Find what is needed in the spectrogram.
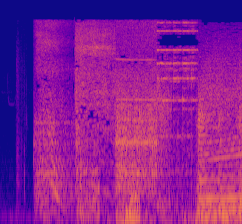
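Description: A brief silence, then a loud, noisy cartoon transition sound effect with a falling tone early on and high ringing tones near the end.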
